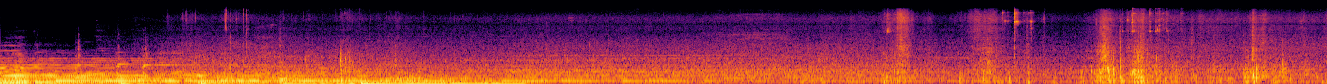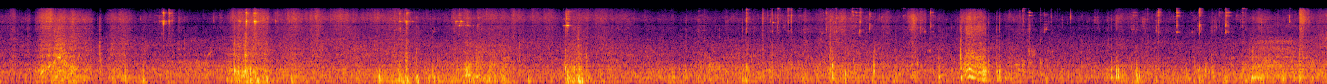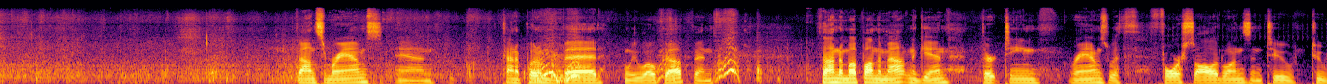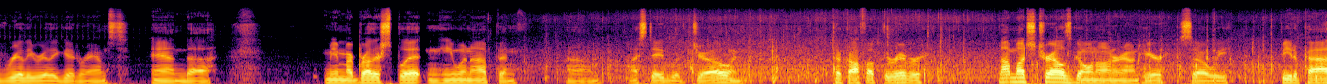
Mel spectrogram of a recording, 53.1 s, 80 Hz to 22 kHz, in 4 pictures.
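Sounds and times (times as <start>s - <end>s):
music: 0.0s - 7.4s
canvas bags rustling: 8.8s - 29.6s, 30.4s - 34.6s, 45.0s - 48.2s
buckles clicking: 9.8s - 12.7s, 20.7s - 26.4s.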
